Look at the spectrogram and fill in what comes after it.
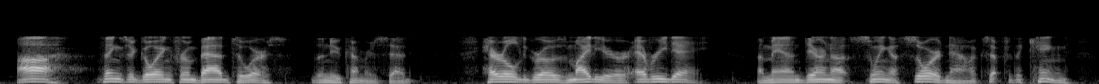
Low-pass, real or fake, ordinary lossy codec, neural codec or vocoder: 3.6 kHz; real; MP3, 32 kbps; none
